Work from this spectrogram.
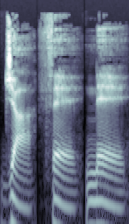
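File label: "jathene", concatenated syllables; Affixing experiment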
